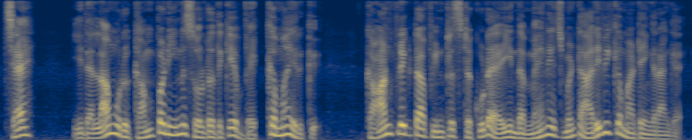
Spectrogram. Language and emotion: Tamil, disgusted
